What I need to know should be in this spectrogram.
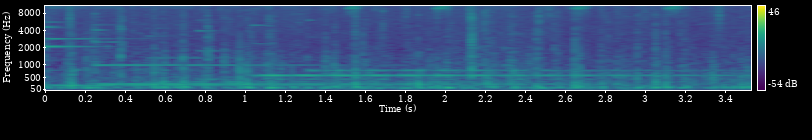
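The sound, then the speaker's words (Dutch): A herd of wildebeest stampedes into a gorge: a continuous, loud drumming of many hooves that stays steady throughout, with no pauses or voices. “jagen ze een kudde wilde beesten de kloof in recht op Simba af”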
